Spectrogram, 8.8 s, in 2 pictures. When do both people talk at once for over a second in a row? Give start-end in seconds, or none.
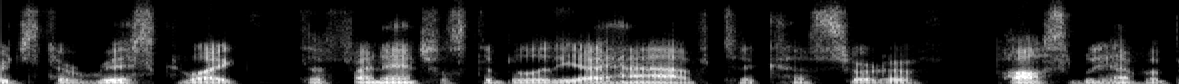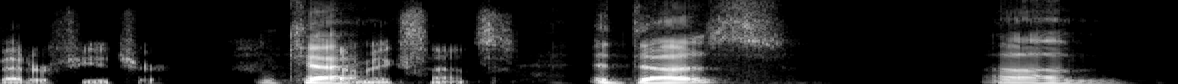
none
